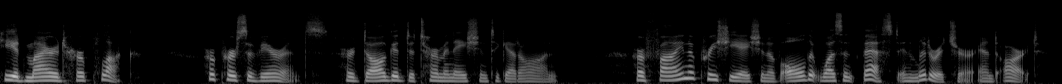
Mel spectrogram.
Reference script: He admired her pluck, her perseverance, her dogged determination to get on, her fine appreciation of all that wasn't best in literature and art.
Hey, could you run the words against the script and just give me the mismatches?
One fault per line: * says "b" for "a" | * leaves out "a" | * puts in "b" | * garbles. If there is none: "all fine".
all fine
